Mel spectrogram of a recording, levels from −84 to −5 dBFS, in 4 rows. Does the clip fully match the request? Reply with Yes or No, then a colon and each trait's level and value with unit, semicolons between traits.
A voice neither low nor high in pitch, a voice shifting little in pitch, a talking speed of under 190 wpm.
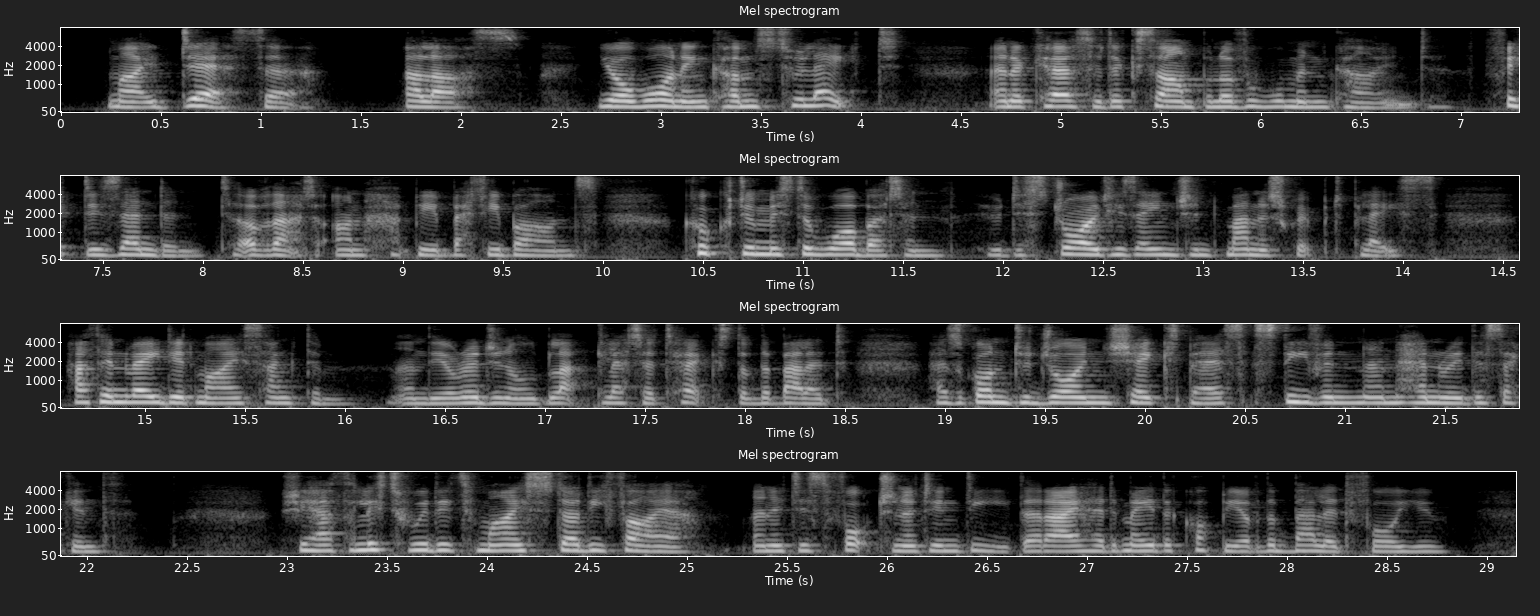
No: high, 195 Hz; narrow, 1.9 semitones; average, 155 wpm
